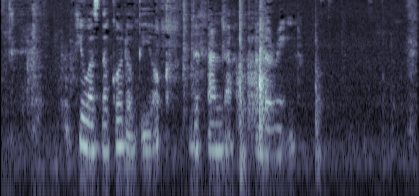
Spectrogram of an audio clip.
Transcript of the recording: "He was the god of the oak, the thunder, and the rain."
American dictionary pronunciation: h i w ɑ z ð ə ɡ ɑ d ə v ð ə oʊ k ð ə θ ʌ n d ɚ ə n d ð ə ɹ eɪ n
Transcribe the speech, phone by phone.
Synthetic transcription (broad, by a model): h i w ɑ z ð ə ɡ ɑ d ə v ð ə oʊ k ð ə f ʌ n d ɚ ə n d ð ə ɹ eɪ n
